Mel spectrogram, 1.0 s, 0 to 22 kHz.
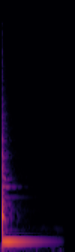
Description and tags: Jembay Hit 1 Center
jembay hit sample
hit, sample, jembay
